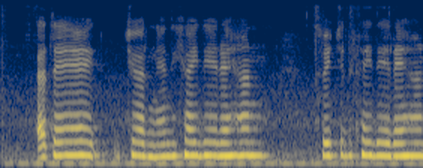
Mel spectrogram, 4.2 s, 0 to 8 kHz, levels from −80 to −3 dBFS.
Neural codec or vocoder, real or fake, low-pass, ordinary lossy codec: none; real; 7.2 kHz; none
